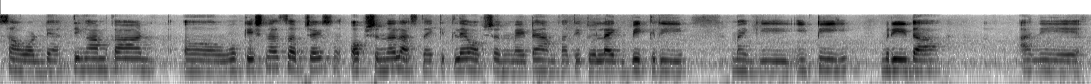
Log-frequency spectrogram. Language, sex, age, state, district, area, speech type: Goan Konkani, female, 18-30, Goa, Sanguem, rural, spontaneous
